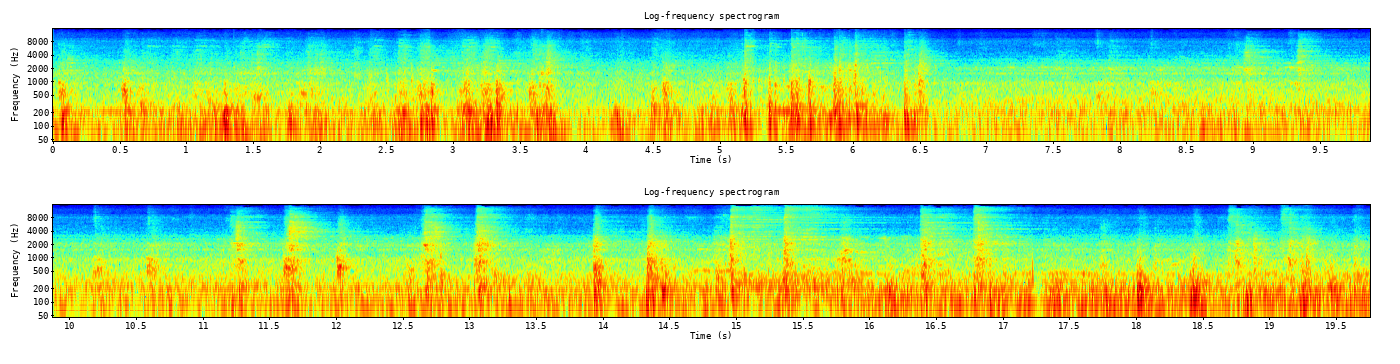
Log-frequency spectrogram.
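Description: Wind rushes past an open train door.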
